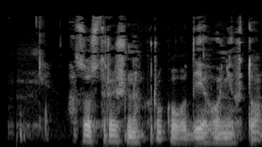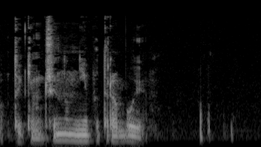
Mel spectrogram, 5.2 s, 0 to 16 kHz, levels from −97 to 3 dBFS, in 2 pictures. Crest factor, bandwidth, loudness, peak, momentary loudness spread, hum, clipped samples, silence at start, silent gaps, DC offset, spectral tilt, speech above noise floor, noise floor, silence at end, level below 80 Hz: 24 dB; 11.5 kHz; -40 LUFS; -18 dBFS; 19 LU; none; under 0.1%; 0.35 s; none; under 0.1%; -2.5 dB/octave; 33 dB; -73 dBFS; 0.6 s; -78 dBFS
